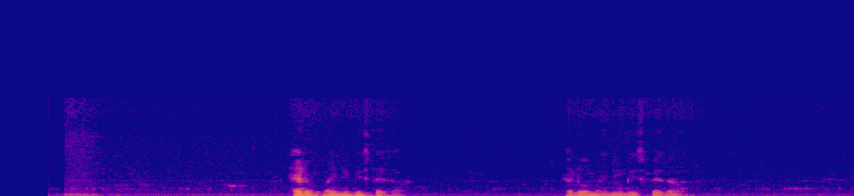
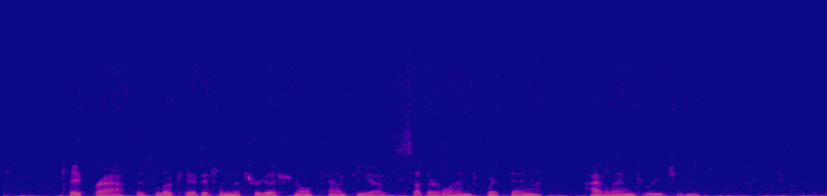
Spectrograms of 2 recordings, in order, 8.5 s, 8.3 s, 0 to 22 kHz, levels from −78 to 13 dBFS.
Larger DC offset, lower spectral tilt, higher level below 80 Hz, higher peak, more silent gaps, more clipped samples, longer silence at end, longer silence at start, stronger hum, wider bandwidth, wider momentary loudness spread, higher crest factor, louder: neither; first, -9 dB/octave vs -7.5 dB/octave; first, -54 dBFS vs -60 dBFS; first, 0 dBFS vs -24 dBFS; neither; neither; first, 1.6 s vs 0 s; first, 0.65 s vs 0 s; neither; second, 11 kHz vs 16.5 kHz; first, 28 LU vs 22 LU; first, 26 dB vs 16 dB; first, -24 LUFS vs -40 LUFS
